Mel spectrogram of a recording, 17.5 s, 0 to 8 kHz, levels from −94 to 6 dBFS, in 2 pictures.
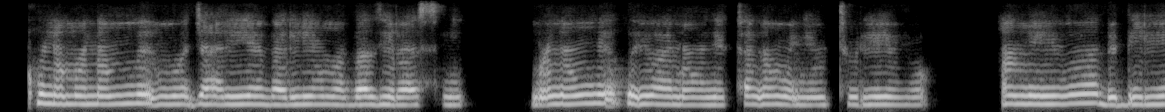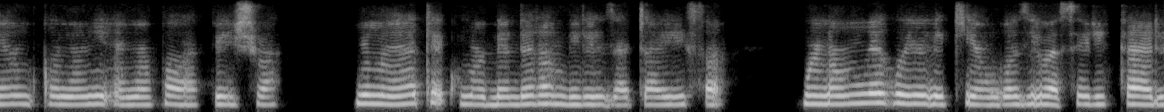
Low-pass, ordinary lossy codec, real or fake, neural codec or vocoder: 7.2 kHz; Opus, 24 kbps; fake; codec, 24 kHz, 1 kbps, SNAC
